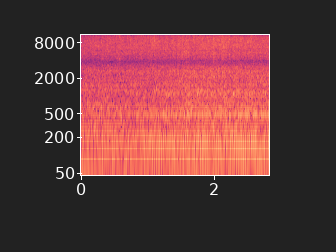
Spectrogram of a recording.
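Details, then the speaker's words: Lotus Excel on choke after resealing exhaust joints with exhaust paste and fire gum: steady, even low idle with no puffing from the joints, much quieter. "doesn't sound like it's blowing [Music] it just sounds a lot quieter"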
